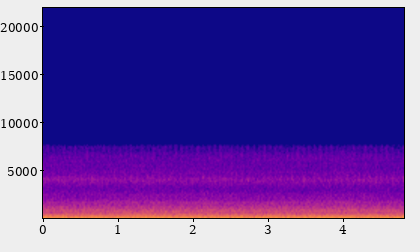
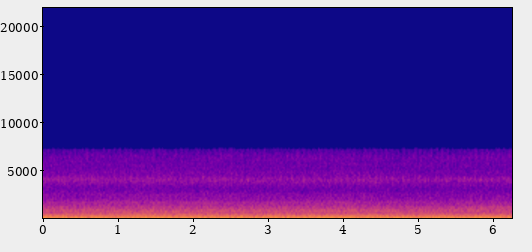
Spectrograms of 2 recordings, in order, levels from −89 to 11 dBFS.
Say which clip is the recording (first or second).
first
